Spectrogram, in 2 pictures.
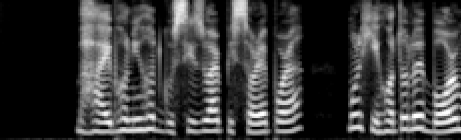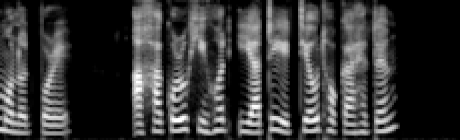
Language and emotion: Assamese, sad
